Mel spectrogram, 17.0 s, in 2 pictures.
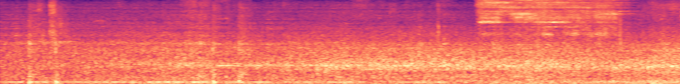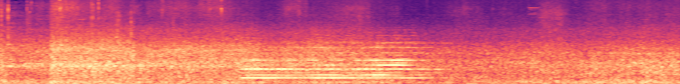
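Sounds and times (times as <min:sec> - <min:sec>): train passing close by: 0:00.0 - 0:17.0
high-pitched squeal: 0:02.3 - 0:08.0.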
